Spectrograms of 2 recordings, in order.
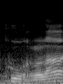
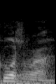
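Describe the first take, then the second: First: The l sound is pronounced separately. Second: The l merges into a long r. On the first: The speaker calls it wrong. "it's impossible" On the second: The speaker calls it right. "It becomes Kurra. And so the L will disappear"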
